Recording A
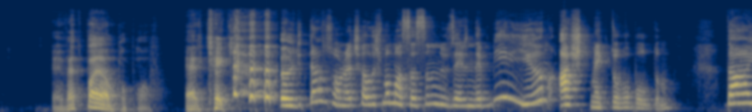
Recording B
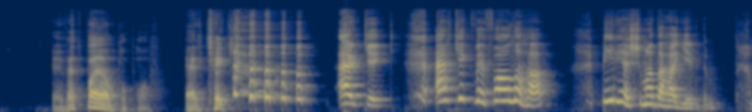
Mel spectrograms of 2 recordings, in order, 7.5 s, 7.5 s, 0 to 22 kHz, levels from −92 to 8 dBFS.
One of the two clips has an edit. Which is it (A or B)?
A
